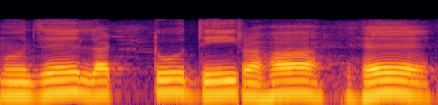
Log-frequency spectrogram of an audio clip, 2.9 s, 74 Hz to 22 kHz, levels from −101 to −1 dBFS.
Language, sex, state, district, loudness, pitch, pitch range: Hindi, male, Uttar Pradesh, Jalaun, -16 LUFS, 135 Hz, 130-140 Hz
